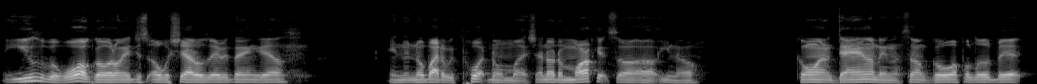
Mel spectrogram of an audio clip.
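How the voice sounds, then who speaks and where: A man's voice: on the low side, steady tone, normal speed, clear, resonant tone. Man hosting casually. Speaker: podcast co-host. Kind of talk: casual chat.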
